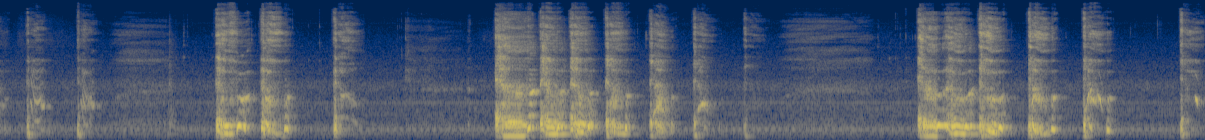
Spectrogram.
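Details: Repeated harsh, barking coughs in clusters of several bursts, with throat clearing between, mostly toward the end; persistent barking cough (f).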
